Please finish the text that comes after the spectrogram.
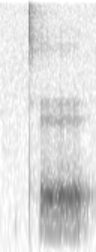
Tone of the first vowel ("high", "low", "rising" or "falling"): high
